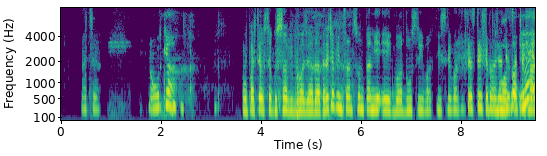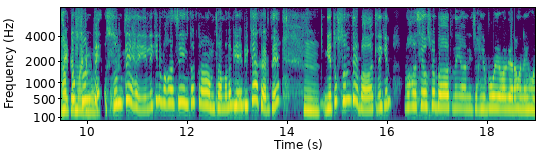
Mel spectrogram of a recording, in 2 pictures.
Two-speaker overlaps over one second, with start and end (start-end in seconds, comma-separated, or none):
8.8-10.3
